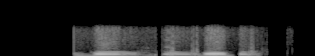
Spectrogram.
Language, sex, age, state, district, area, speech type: Hindi, male, 30-45, Bihar, Madhepura, rural, conversation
